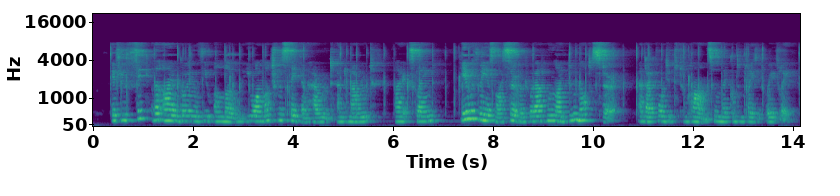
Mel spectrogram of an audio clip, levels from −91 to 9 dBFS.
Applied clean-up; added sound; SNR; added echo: none; Clapping; 18 dB; reverberation time 0.6 s.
